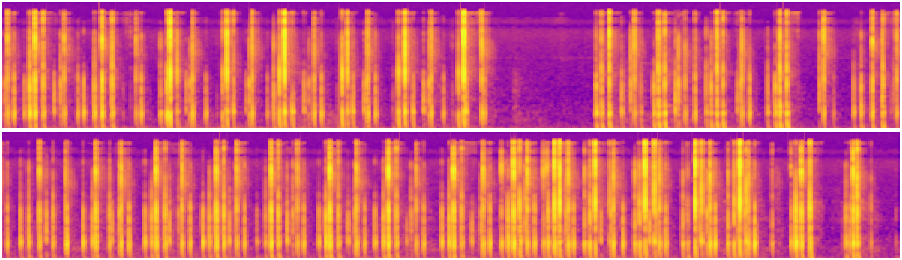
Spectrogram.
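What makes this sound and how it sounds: Long nails tap rapidly on the back of a smartphone in a blue heart-shaped plastic case, with the phone held up in a mirror. The taps are sharp, bright clicks with a hollow plastic tone that stop dead with no ring. They come in dense bursts with a brief pause around four to five seconds, over a faint low hum in the first half.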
